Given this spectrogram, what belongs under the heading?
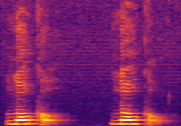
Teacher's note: we stress the first syllable here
